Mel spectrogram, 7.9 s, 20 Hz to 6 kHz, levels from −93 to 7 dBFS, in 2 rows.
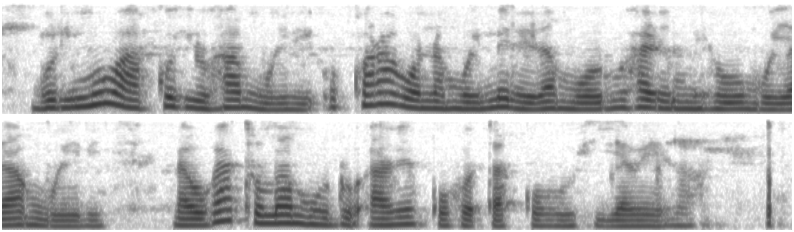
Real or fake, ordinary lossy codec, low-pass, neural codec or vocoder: fake; none; 5.4 kHz; vocoder, 22.05 kHz, 80 mel bands, HiFi-GAN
